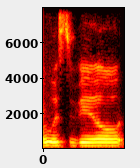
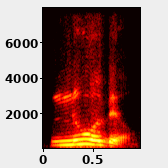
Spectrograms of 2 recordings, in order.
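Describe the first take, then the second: First: The name is pronounced the way outsiders say it. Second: The name is pronounced the way locals say it. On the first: The speaker calls it wrong. "I know some of y'all say Louisville" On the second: The speaker calls it right. "That's how they say it"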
